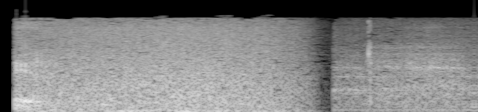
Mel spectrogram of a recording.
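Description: A loud, even burst of hiss-like noise that lasts about a second and a half and then cuts off suddenly, leaving only a faint low hum.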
